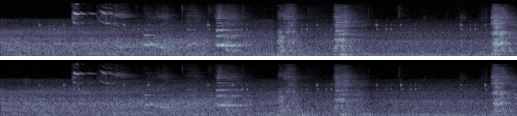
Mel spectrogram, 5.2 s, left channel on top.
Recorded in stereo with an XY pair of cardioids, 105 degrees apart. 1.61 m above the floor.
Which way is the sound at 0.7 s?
65° left.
